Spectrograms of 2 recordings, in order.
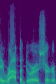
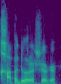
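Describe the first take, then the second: First: The R is an American English R. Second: The R sounds like an H, Brazilian style.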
